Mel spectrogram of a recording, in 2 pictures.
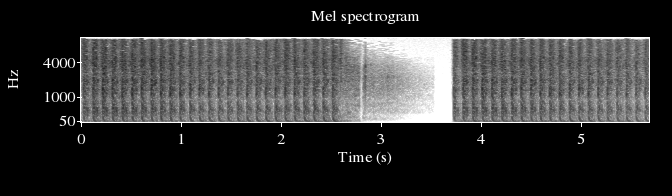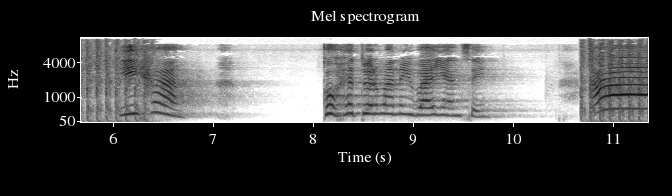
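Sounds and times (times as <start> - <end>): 
rapid automatic gunfire: 0.0 - 2.8, 3.7 - 6.4, 10.7 - 11.3
speech: 6.1 - 6.8, 8.1 - 9.9.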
